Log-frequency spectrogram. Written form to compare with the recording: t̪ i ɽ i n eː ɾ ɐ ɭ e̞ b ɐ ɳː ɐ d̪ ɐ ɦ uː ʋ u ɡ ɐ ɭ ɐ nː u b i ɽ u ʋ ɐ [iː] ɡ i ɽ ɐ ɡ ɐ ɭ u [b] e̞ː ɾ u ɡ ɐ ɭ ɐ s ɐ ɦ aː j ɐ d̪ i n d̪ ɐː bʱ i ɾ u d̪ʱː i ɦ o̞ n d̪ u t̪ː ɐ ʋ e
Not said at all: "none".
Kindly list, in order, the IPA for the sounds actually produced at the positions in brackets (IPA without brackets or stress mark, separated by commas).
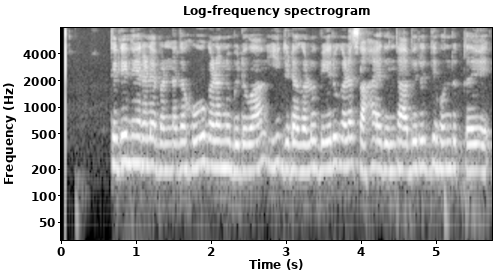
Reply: iː, b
